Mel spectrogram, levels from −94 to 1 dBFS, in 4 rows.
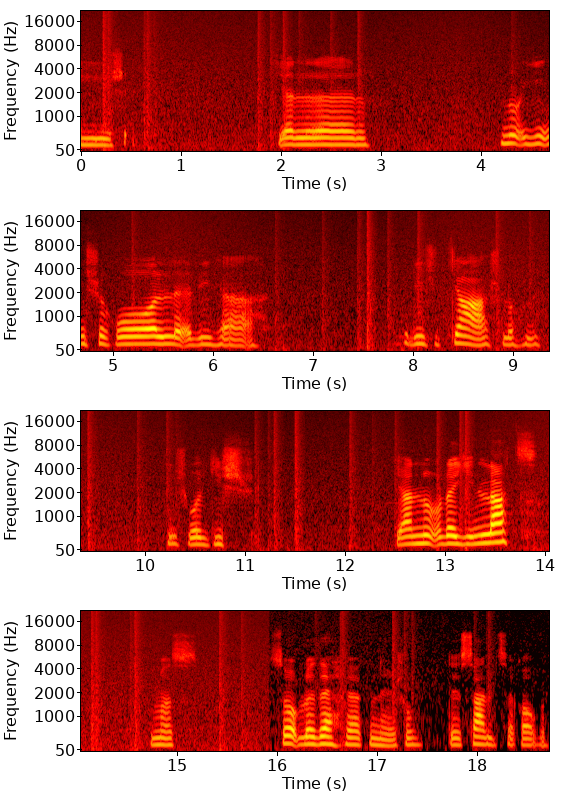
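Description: From 15.92 s to the end of the clip at 18.72 s, overdone noise removal sets in. The reducer is pushed too hard, so individual frequency bands near its noise estimate are driven down or switched off, taking the quieter parts of the speech with them. The room noise, about 22 dB below the speech, drops and breaks up into twinkling specks. Unlike a simple low-pass cut, the loss flickers band by band rather than dulling everything evenly.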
